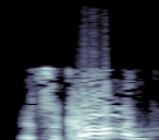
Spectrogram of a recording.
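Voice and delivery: very high, loud cry; triumphant shout. Real, not acted. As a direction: shout the promise to the congregation. Climax of the sermon.

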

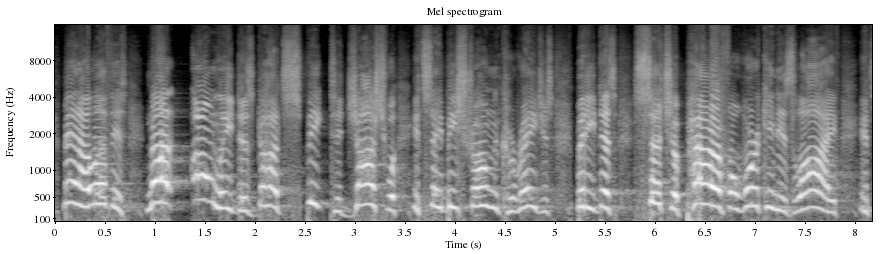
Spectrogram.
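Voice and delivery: loud, high, fervent preaching; full-force preaching. Real, not acted. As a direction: proclaim it to the whole room.

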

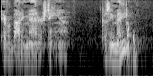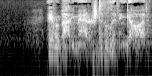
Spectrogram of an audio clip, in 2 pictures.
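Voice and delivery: soft, hushed whisper for emphasis. Real, not acted. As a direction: lean in and whisper it to the congregation. Preacher's hushed emphasis on God's love.

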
